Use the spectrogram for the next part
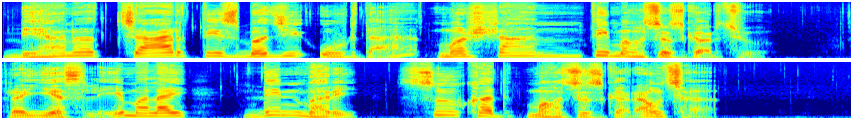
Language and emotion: Nepali, happy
